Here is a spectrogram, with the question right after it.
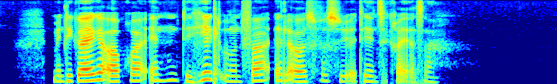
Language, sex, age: Danish, female, 18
